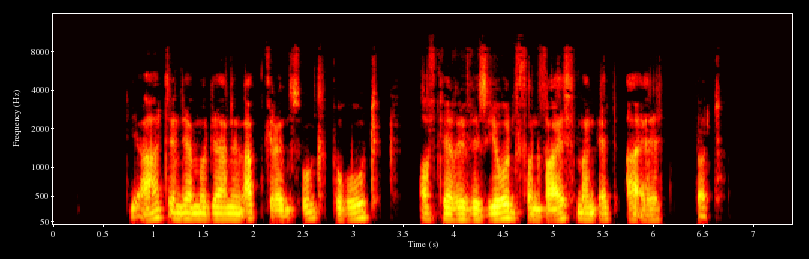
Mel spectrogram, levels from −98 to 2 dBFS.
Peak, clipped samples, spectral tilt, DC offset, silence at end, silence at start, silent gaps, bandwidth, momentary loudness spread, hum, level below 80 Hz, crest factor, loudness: -6 dBFS; under 0.1%; -7 dB/octave; under 0.1%; 0.75 s; 0.75 s; 2.74-2.79 s, 3.28-3.36 s, 3.48-3.66 s, 5.66-5.72 s, 6.22-6.41 s; 9 kHz; 13 LU; none; -58 dBFS; 20 dB; -26 LUFS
